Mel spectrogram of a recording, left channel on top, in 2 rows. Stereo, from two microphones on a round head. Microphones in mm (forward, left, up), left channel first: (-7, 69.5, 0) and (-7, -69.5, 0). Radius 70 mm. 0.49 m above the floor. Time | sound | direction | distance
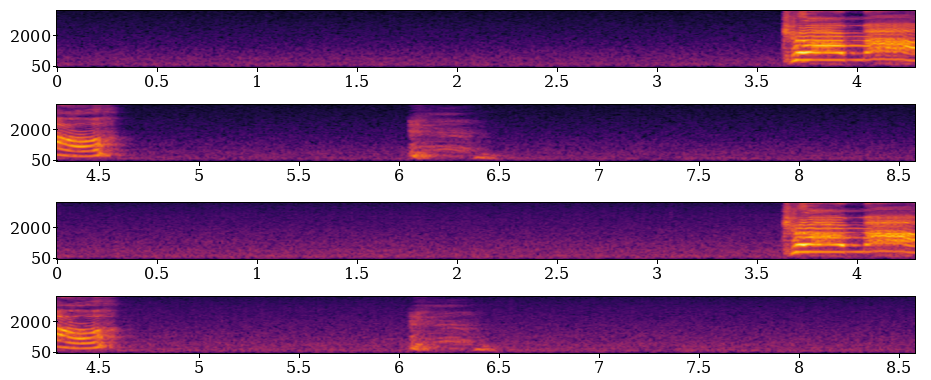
3.6 | a shout | 15° left (ahead or behind) | 0.8 m
6.0 | a cough | 50° left (ahead or behind) | 3.5 m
